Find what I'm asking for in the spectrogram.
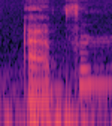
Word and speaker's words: Abwehr: A-B-W-E-H-R? Abwehr? – Abwehr? – Abwehr? – Okay. Is it a German word? Sense. – Yes. – Then the W should be pronounced with the V, I think. – A V, Abwehr.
